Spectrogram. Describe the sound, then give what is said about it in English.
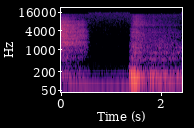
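Deep breath drawn in: faint, soft airy hiss, a short breath, then after a quiet pause a longer, slightly louder inhalation. “Do it for a second. Take a deep breath in.”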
